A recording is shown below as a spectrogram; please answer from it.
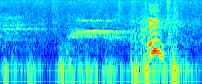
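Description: Quick running footsteps thudding on a padded gym floor during a run-up, with a short yell that rises and falls in pitch about one and a half seconds in.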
